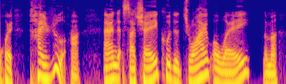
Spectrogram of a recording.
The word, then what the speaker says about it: sachet: 它的拼写呢是 s-a-c-h-e-t 但是呢在发音的时候这个 t 呢是不能发音的哈它的发音有两个一个是 sachet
